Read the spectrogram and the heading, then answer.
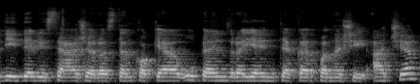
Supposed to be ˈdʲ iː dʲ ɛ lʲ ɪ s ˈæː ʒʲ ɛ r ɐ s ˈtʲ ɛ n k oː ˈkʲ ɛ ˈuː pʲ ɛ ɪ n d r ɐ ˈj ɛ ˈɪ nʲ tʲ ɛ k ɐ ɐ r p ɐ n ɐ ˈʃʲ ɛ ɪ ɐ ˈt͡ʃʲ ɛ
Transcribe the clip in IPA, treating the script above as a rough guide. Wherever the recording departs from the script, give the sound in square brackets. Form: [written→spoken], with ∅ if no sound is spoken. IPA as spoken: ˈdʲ iː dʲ ɛ lʲ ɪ s ˈæː ʒʲ ɛ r ɐ s ˈtʲ ɛ n k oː ˈkʲ ɛ ˈuː pʲ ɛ ɪ n d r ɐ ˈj ɛ ˈɪ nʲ tʲ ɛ k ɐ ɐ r p ɐ n ɐ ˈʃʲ ɛ ɪ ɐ ˈt͡ʃʲ ɛ

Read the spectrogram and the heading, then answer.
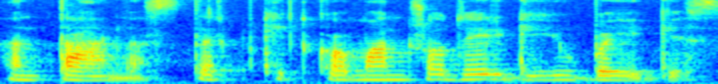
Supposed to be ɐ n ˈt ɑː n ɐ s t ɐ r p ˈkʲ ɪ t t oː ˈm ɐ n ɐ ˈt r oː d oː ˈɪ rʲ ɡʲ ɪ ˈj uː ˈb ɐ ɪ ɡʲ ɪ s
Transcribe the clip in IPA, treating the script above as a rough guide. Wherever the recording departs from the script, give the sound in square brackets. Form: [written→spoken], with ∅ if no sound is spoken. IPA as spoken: ɐ n ˈt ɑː n ɐ s t ɐ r p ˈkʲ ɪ t [t→k] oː ˈm ɐ n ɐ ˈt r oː d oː ˈɪ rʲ ɡʲ ɪ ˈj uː ˈb ɐ ɪ ɡʲ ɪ s

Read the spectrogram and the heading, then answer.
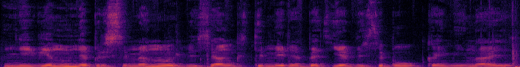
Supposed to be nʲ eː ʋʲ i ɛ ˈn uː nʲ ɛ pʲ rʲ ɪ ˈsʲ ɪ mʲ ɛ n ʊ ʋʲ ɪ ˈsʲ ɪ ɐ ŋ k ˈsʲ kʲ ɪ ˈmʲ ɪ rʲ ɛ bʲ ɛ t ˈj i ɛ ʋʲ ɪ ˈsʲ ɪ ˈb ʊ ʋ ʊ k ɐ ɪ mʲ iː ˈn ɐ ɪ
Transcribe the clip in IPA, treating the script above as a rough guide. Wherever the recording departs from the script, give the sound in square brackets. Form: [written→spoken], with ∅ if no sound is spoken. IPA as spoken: nʲ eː ʋʲ i ɛ ˈn uː nʲ ɛ pʲ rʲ ɪ ˈsʲ ɪ mʲ ɛ n ʊ ʋʲ ɪ ˈsʲ ɪ ɐ ŋ k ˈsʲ [kʲ→tʲ] ɪ ˈmʲ ɪ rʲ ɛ bʲ ɛ t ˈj i ɛ ʋʲ ɪ ˈsʲ ɪ ˈb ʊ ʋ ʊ k ɐ ɪ mʲ iː ˈn ɐ ɪ

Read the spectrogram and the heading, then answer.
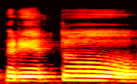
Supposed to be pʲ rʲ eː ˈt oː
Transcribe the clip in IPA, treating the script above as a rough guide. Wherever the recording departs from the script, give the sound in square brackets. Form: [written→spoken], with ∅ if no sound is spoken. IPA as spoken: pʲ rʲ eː ˈt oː

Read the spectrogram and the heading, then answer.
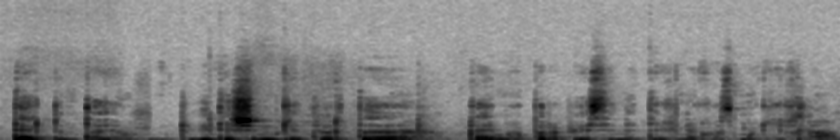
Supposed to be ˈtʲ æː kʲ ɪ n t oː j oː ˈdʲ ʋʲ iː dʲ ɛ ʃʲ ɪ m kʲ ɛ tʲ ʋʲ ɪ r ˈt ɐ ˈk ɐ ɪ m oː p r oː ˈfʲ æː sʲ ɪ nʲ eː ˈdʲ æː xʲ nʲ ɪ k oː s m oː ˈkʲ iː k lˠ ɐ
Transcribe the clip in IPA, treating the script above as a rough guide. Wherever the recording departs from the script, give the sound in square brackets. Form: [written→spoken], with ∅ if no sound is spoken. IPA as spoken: ˈtʲ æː kʲ ɪ n t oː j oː ˈdʲ ʋʲ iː dʲ ɛ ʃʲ ɪ m kʲ ɛ tʲ ʋʲ ɪ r ˈt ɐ ˈk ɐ ɪ m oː p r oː ˈfʲ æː sʲ ɪ nʲ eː [ˈdʲ→ˈtʲ] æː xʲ nʲ ɪ k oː s m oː ˈkʲ iː k lˠ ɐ

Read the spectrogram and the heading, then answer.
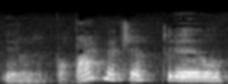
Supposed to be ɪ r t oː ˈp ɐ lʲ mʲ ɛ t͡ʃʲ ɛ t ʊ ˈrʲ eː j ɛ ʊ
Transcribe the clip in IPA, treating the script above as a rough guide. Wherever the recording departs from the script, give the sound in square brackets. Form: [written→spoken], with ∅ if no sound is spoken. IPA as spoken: ɪ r [t→p] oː ˈp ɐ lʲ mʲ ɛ t͡ʃʲ ɛ t ʊ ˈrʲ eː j ɛ ʊ

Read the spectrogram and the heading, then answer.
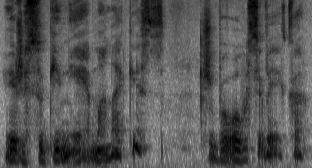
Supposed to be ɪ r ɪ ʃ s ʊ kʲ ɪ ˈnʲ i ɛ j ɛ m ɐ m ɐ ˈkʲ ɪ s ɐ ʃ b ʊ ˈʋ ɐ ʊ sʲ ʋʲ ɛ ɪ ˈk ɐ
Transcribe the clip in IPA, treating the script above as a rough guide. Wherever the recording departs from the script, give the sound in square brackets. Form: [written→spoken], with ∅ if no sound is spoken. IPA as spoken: ɪ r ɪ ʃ s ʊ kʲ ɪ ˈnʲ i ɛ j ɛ m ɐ [m→n] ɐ ˈkʲ ɪ s ɐ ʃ b ʊ ˈʋ ɐ ʊ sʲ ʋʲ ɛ ɪ ˈk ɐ

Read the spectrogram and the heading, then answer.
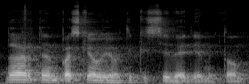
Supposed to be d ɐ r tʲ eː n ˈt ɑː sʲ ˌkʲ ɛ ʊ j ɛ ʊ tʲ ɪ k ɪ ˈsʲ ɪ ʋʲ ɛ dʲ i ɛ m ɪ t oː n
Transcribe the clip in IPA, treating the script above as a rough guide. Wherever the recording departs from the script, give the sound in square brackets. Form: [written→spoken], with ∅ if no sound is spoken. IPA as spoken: d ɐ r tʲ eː n [ˈt→ˈp] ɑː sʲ ˌkʲ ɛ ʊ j ɛ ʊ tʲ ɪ k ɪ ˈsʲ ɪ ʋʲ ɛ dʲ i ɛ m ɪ t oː n

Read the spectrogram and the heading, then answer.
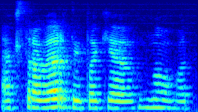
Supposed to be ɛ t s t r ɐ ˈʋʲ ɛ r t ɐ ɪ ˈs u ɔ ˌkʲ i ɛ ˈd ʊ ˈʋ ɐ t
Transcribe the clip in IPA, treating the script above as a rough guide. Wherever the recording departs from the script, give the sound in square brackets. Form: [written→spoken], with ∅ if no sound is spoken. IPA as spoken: ɛ [t→k] s t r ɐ ˈʋʲ ɛ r t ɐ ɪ [ˈs→ˈt] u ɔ ˌkʲ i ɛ [ˈd→ˈn] ʊ ˈʋ ɐ t

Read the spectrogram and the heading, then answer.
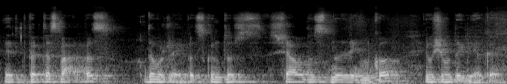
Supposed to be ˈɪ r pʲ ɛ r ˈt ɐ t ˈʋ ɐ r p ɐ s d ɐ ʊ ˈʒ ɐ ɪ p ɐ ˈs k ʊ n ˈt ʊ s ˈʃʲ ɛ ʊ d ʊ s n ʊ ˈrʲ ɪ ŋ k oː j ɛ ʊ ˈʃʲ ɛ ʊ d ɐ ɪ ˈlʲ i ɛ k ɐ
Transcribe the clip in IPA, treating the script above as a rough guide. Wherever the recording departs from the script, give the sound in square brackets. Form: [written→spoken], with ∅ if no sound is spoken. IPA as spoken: ˈɪ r pʲ ɛ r ˈt ɐ [t→s] ˈʋ ɐ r p ɐ s d ɐ ʊ ˈʒ ɐ ɪ p ɐ ˈs k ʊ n ˈt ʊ s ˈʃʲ ɛ ʊ d ʊ s n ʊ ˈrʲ ɪ ŋ k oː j ɛ ʊ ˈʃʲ ɛ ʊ d ɐ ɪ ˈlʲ i ɛ k ɐ

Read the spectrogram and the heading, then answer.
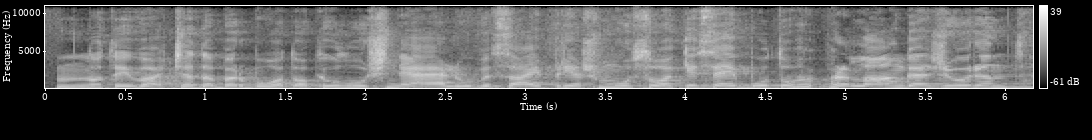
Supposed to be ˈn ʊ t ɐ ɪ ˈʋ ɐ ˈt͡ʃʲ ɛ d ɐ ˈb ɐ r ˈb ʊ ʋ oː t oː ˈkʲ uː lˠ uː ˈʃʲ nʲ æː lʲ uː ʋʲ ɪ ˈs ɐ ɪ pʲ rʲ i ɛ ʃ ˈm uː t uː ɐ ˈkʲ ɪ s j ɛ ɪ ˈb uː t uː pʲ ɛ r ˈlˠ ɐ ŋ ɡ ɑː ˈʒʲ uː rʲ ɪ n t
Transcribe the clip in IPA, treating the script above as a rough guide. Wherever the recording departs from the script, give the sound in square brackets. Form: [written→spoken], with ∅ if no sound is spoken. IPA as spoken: ˈn ʊ t ɐ ɪ ˈʋ ɐ ˈt͡ʃʲ ɛ d ɐ ˈb ɐ r ˈb ʊ ʋ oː t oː ˈkʲ uː lˠ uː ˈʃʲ nʲ æː lʲ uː ʋʲ ɪ ˈs ɐ ɪ pʲ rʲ i ɛ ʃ ˈm uː [t→s] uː ɐ ˈkʲ ɪ s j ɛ ɪ ˈb uː t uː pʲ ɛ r ˈlˠ ɐ ŋ ɡ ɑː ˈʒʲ uː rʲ ɪ n t

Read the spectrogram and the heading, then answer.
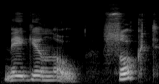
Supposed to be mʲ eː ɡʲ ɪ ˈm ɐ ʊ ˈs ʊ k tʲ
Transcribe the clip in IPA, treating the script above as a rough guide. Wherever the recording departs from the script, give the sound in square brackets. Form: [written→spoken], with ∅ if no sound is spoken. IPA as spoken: mʲ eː ɡʲ ɪ [ˈm→ˈn] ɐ ʊ ˈs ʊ k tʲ

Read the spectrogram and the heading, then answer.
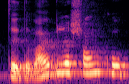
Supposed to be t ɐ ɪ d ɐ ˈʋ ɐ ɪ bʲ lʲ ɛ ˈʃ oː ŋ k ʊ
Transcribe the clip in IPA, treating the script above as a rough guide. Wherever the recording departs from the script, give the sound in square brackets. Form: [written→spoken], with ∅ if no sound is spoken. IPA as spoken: t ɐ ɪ d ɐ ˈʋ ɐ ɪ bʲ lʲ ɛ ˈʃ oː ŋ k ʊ

